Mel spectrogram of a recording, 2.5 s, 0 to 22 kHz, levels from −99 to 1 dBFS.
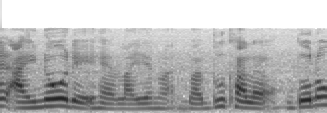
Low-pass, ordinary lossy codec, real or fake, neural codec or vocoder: none; none; real; none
